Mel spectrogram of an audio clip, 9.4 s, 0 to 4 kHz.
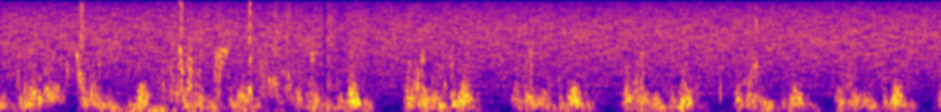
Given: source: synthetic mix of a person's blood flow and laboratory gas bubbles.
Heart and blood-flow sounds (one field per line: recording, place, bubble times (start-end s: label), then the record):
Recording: Doppler ultrasound of blood flow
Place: precordium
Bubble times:
0.15-0.70 s: bubbles
0.74-0.95 s: bubbles
1.60-1.89 s: bubbles
2.12-2.29 s: bubbles
2.46-2.55 s: bubbles
2.66-2.97 s: bubbles
7.18-7.23 s: bubbles
7.45-7.66 s: bubbles
From the record:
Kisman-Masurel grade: 222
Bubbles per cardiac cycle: several, 3 to 8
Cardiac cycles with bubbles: 10 to 50%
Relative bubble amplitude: moderate (0.250 to 0.450)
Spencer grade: 2 (many but less than half of the cardiac periods contain bubble signals, singularly or in groups)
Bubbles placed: anywhere in the cardiac cycle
